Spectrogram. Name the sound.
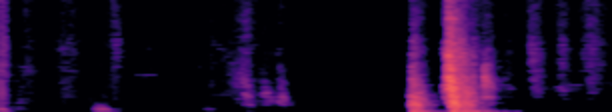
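door being shut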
